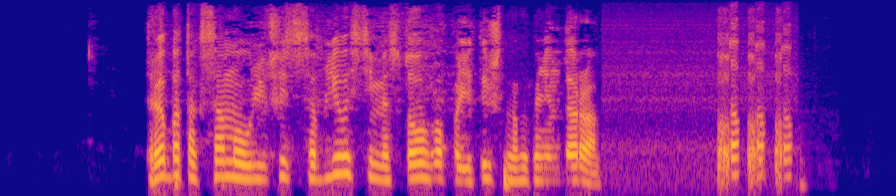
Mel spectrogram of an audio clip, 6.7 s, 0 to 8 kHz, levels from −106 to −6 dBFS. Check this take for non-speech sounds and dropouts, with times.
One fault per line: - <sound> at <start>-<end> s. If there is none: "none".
- laugh at 5.4-5.9 s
